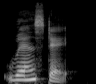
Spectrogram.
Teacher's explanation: 注意这个词里面的 d 在其中是没有发音的 · e 发的是三号元音的，也就是我们的口型比较小的 i · IPA: [ˈwenzdɪ]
